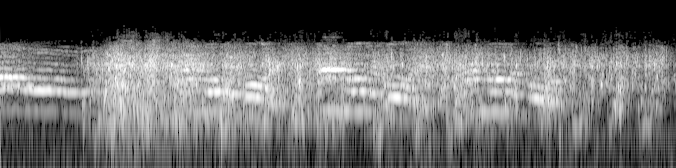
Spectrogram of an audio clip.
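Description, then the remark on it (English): A heavy splash hits the water about a second in as a man falls overboard over a back rail, followed by continuous churning and sloshing as though he is thrashing in it, with voices crying out over the noise. “Help! I fell in!”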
